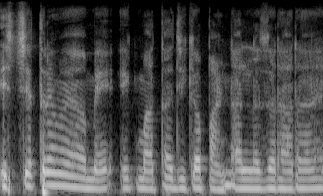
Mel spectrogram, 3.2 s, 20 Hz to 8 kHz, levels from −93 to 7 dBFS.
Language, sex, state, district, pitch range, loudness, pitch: Hindi, male, Bihar, East Champaran, 140-155 Hz, -22 LUFS, 145 Hz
